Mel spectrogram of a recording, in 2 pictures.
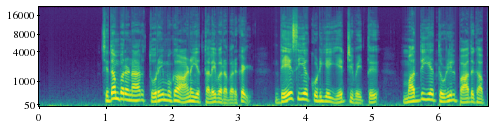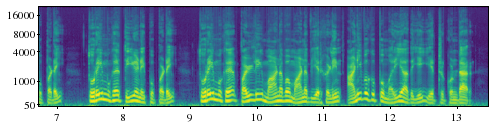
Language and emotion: Tamil, neutral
